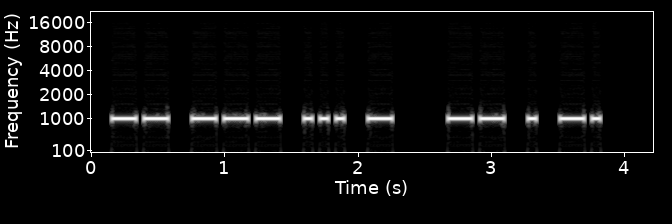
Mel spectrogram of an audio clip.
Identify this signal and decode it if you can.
Morse code, heard as a keyed tone, about 20 wpm, 1000 Hz. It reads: MOST MEN
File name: qotdfiles / 20wpm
